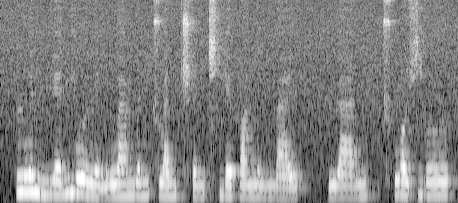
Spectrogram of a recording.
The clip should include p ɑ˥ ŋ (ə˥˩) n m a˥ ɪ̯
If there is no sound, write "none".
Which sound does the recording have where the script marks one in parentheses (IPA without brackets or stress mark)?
ə˧˥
